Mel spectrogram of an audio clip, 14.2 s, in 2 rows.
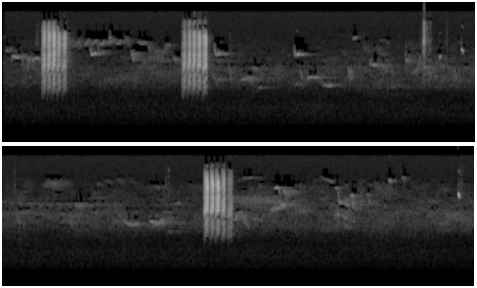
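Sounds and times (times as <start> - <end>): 
great tit harsh churring call: 0.6 - 1.1, 2.7 - 3.2, 10.1 - 10.6.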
